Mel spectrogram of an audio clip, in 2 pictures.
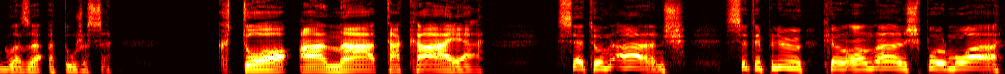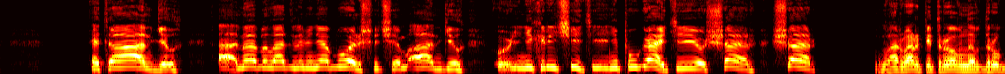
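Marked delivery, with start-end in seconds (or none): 2.2-4.8 loud, very slow jealous demand. A narrator's reading. Varvara demands to know who the woman is, jealous. 5.6-18.2 put-on high, pleading old man; frightened pleading. A narrator's reading. Stepan begs Varvara not to scare the woman, frightened.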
